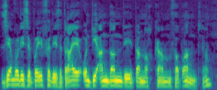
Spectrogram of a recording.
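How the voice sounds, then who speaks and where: Insistent low-voiced male interrogator. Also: fairly even intonation, moderate pace, a little mellow, husky. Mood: insistent, sceptical. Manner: formal, probing, pointed questioning. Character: insistent male examining magistrate, coolly sceptical and probing. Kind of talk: 1960s German radio play acting, interrogation dialogue.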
